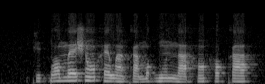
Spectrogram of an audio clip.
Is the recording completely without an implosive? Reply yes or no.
yes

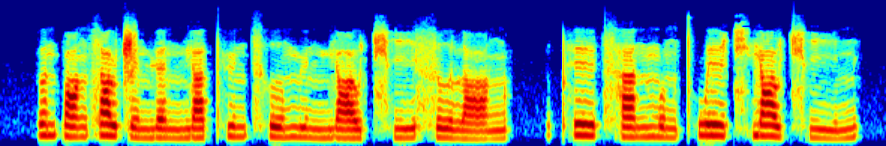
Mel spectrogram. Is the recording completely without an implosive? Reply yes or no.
yes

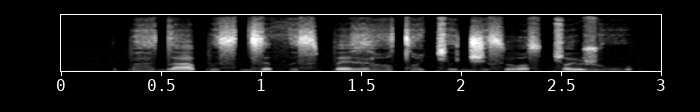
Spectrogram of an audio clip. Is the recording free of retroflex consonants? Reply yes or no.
no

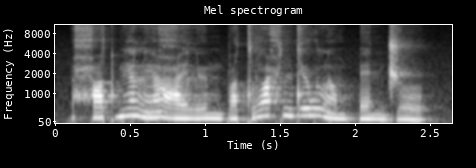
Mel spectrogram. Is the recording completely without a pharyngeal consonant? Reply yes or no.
no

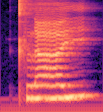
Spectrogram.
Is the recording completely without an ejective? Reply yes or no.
yes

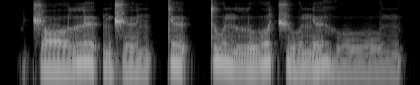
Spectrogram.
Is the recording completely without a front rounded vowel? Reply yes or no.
no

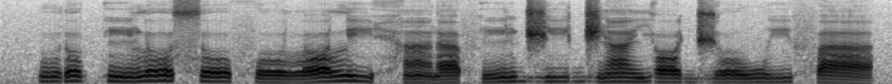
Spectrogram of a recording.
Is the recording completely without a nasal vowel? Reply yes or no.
no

